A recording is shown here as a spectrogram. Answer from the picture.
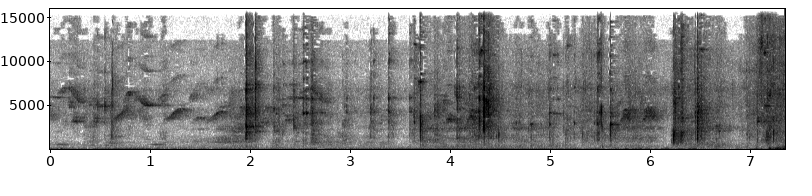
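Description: Small birds chirping in short, high, bending calls, with a few scattered clicks and crunches of footsteps on broken clay roof-tile rubble.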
